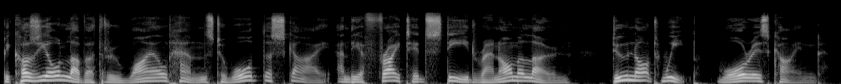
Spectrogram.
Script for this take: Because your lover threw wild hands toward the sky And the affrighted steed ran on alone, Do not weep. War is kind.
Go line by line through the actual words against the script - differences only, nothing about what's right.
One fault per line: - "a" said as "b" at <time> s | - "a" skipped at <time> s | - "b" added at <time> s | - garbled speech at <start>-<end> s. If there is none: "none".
none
